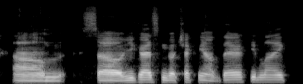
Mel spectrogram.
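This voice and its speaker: A man with an American accent speaks at a fairly quick pace. His pitch is fairly low, and his intonation is fairly even. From US West, Portland, Oregon. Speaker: crypto news youtuber. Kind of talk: casual chat. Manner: fast.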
